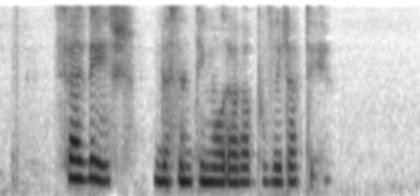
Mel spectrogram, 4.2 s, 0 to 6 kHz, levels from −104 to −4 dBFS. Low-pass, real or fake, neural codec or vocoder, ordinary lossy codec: 5.4 kHz; fake; codec, 24 kHz, 1.5 kbps, HILCodec; MP3, 32 kbps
